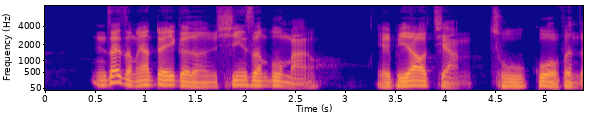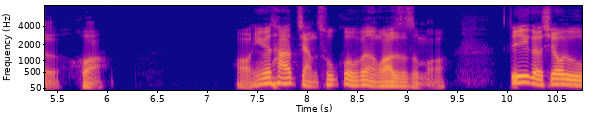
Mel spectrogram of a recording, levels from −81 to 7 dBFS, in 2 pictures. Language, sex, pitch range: Chinese, male, 90-120 Hz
